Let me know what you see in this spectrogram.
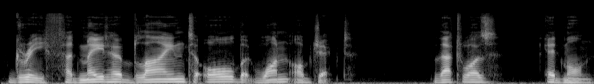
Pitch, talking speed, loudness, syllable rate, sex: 100 Hz, 120 wpm, -18 LUFS, 3.6 syllables/s, male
